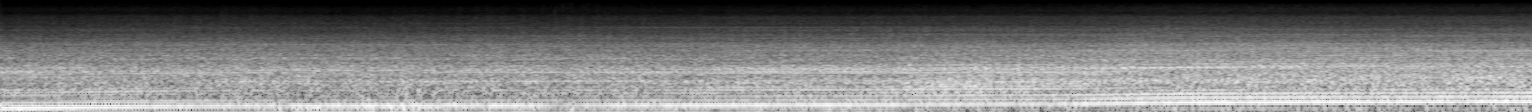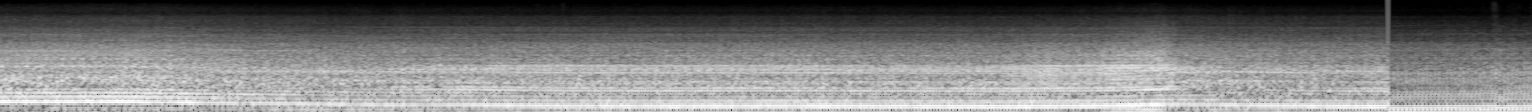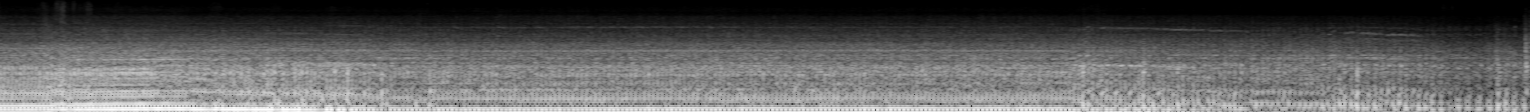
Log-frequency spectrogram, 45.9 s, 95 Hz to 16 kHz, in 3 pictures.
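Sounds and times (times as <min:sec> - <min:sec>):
motorcycle engine running: 0:00.0 - 0:45.9
wind and road noise: 0:00.0 - 0:45.9.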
